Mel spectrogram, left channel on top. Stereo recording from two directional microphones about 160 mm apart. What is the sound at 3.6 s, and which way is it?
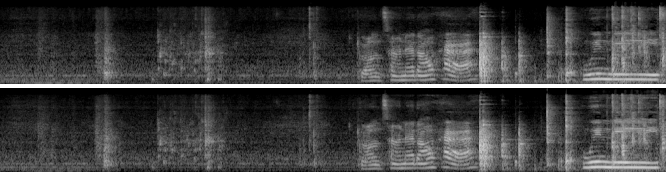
Speech, 55° right (ahead or behind).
